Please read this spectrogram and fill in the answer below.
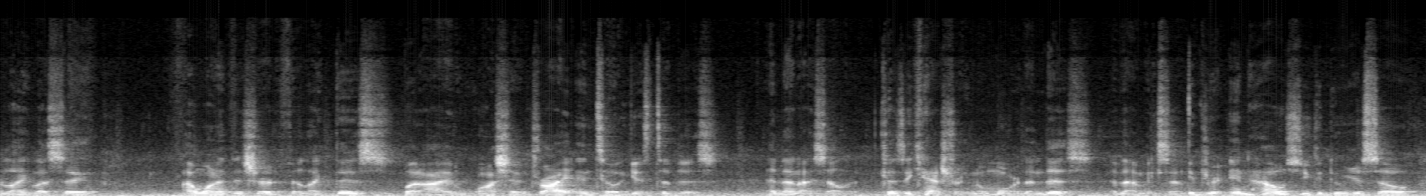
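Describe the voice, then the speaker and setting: A man's voice: medium pitch, noisy background. Sick young guy, laid-back vlog talk. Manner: laid-back, rambling with lots of "like". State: sick, losing his voice. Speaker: clothing brand owner and YouTuber. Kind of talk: casual vlog advice.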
